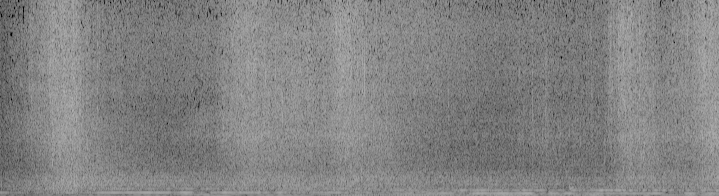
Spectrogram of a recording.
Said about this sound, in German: Das Rauschen der Wellen klingt wie eine beruhigende Melodie in deinen Ohren.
